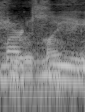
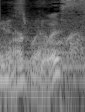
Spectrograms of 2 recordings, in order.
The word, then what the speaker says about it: Marquis: Interesting that they chose the French pronunciation of Marquis instead of Marquis, which is the English way.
